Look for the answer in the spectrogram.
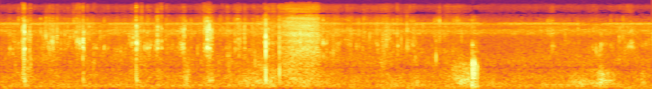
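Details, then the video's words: Raccoons in the wild feeding close to the microphone: sharp wet clicks and crunchy bites every half second or so, with one louder smacking chew near the end. "Wild Raccoons & ASMR Chewing Sounds"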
